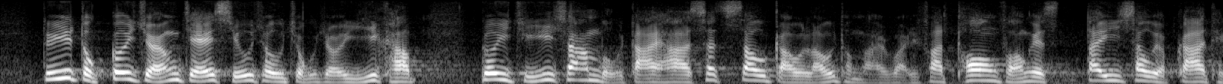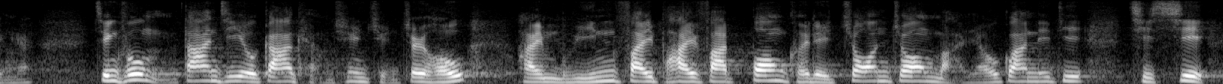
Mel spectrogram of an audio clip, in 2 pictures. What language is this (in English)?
Cantonese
